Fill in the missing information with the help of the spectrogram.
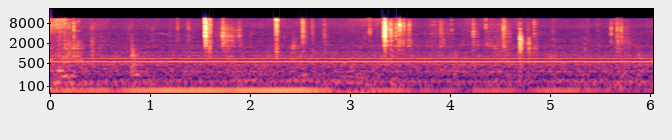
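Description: Scattered light clicks and ticks of fishing gear being handled on a bass boat's deck, about one a second, over a steady low hum with a faint high whine; the low hum drops away about three seconds in.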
